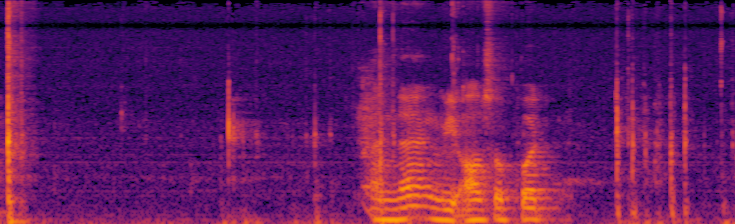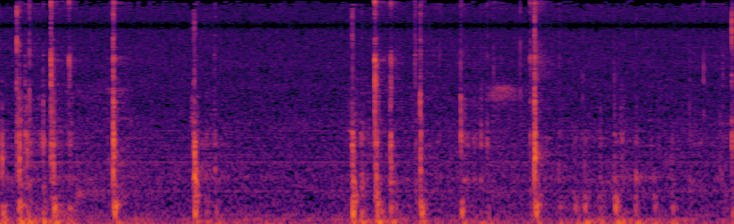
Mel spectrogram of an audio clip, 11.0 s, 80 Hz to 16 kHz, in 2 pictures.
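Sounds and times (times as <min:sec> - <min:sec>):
computer keyboard typing: 0:04.6 - 0:07.2, 0:08.1 - 0:11.0.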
